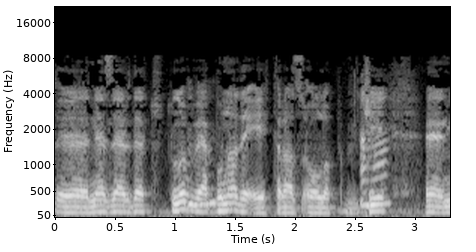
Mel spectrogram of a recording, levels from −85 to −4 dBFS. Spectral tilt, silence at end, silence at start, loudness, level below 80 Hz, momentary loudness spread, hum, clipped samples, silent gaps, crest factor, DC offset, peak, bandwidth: -6.5 dB/octave; 0 s; 0 s; -18 LUFS; -42 dBFS; 4 LU; none; under 0.1%; none; 12 dB; under 0.1%; -6 dBFS; 8.8 kHz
